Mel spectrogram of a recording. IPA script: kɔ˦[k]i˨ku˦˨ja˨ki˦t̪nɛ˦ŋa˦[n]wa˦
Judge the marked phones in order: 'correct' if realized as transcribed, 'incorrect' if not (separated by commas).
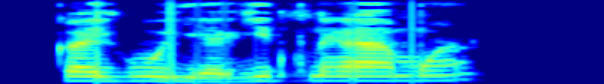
incorrect, incorrect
